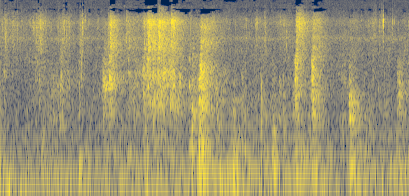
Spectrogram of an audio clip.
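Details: Hungry baby monkey named Anissa in Cambodia, crying and begging its mother for milk: a series of short, harsh, shrill bursts, several close together and then spaced out, over a steady low rumble.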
